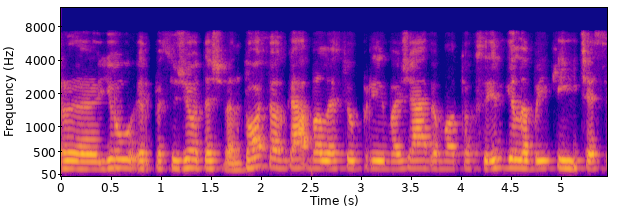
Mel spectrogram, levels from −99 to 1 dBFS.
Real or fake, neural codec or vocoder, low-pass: real; none; 7.2 kHz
